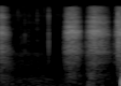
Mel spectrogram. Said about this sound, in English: Little Adderall there? Little Adderall sniff.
